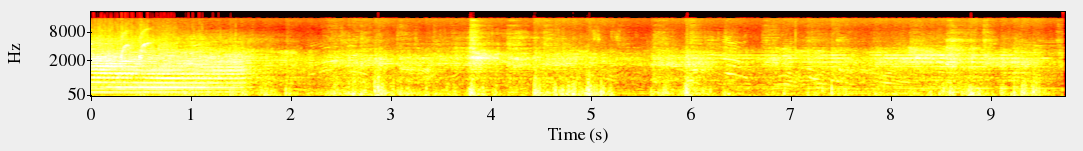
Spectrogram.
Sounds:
Vehicle, Speech, Truck

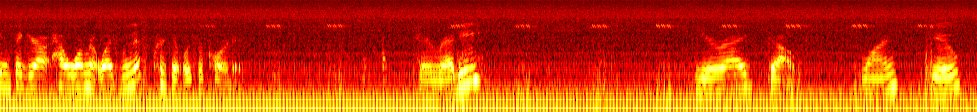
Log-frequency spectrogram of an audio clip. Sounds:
Insect, Cricket

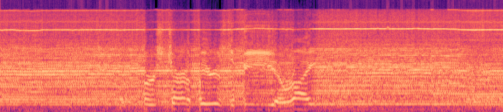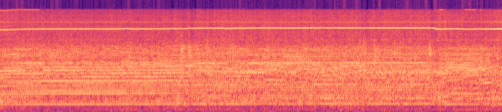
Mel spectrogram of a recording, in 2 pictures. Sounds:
Speech

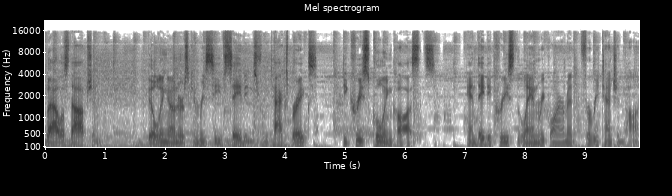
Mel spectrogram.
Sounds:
Music, Speech

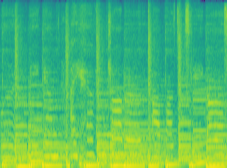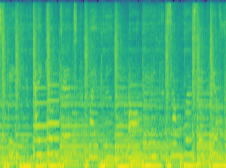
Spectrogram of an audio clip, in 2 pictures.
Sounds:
Music

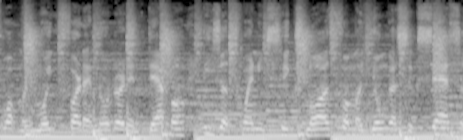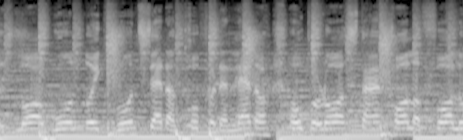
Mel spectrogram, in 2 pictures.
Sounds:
Music

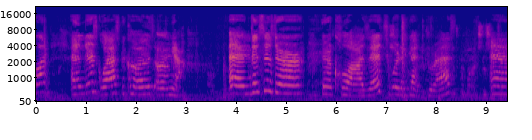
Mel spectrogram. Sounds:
kid speaking, Speech, inside a small room

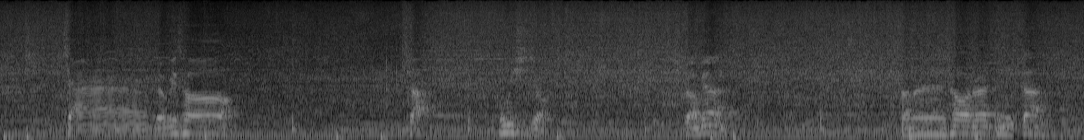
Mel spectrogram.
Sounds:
Speech, Music

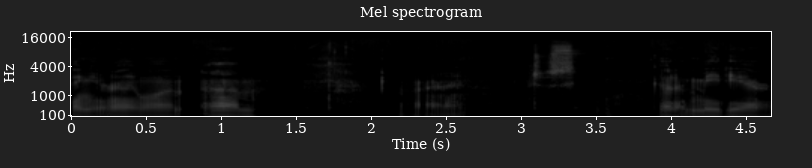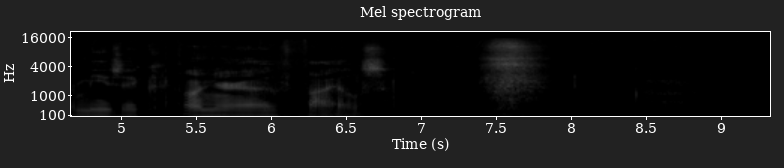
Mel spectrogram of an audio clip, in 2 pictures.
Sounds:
Speech

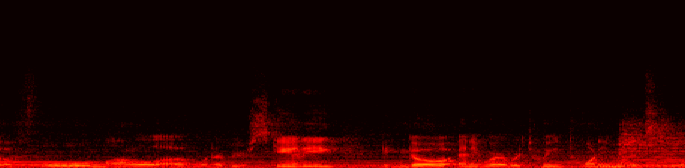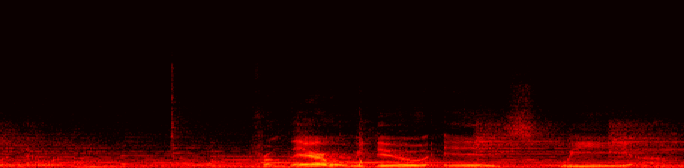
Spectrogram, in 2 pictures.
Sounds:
bird wings flapping

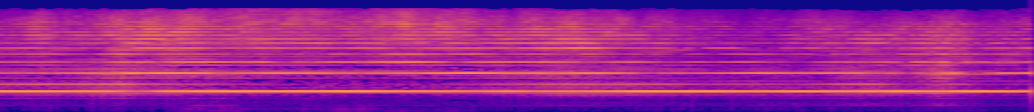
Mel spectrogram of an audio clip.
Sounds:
Siren, Civil defense siren

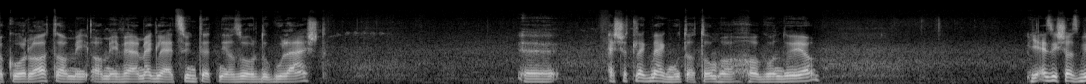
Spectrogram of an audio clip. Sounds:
Speech, Male speech, Rustling leaves

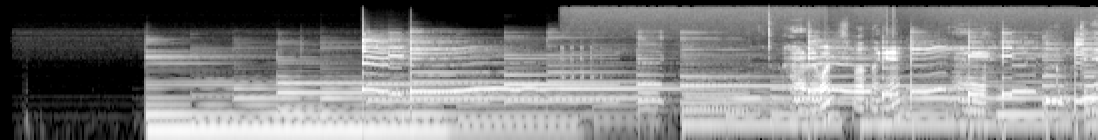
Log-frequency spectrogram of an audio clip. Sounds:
Speech, Music

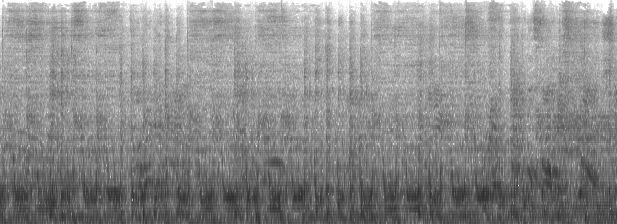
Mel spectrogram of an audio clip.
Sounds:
Music, Funk

